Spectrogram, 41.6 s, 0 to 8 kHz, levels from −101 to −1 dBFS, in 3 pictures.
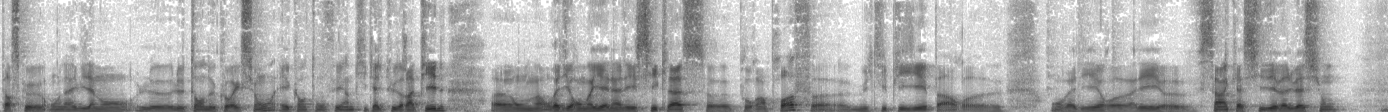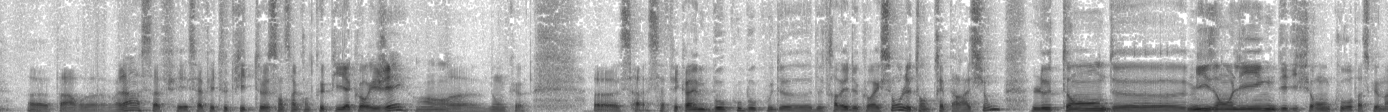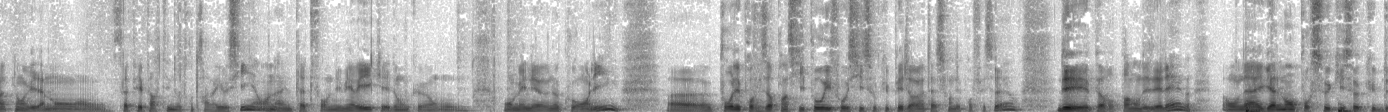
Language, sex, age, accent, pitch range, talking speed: French, male, 40-59, French, 95-105 Hz, 200 wpm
